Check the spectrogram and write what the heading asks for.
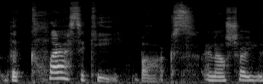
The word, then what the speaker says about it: Classiky: This box is called the Classicy Box. And I'll show you how that's spelled because they have it kind of on the box here.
